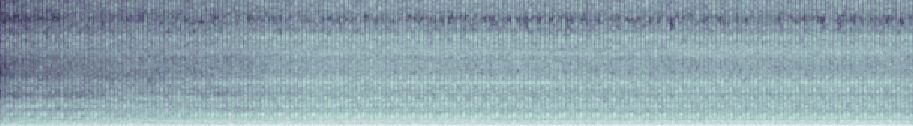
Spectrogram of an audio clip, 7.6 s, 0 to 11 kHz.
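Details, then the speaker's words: Volkswagen Golf 5 petrol engine, 200,027 km, idling at steady rpm with no warning lights: steady hard knock about three to four blows a second, like a hammer striking the engine. "цей звук як хтось стукає молотком двигуну який стук іде з двигуна"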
